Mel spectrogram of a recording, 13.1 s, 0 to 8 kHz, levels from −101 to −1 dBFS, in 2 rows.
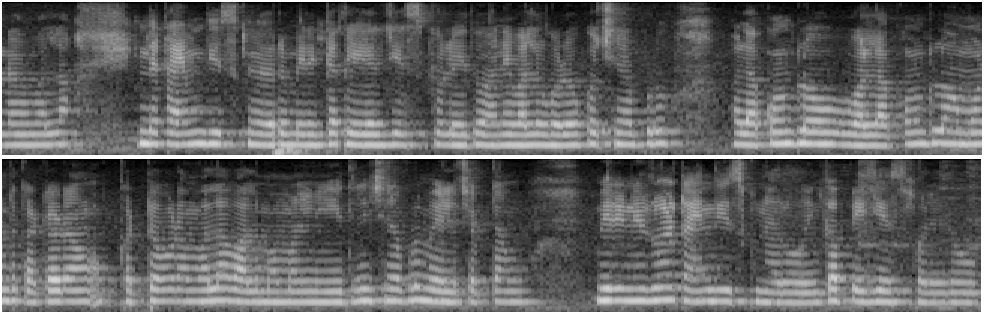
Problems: constant background noise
